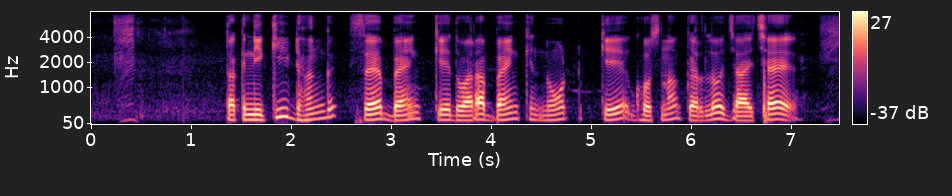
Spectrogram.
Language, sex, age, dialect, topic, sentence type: Maithili, male, 25-30, Angika, banking, statement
